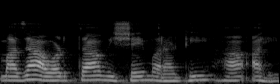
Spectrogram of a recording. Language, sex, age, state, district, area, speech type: Marathi, female, 45-60, Maharashtra, Yavatmal, urban, spontaneous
